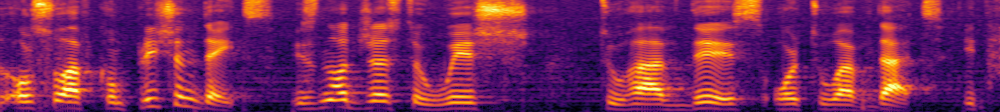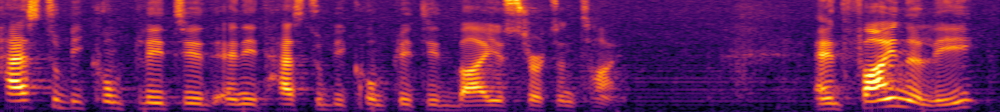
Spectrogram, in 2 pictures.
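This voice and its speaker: A man with a French accent, a native French speaker, giving a seminar presentation in an explanatory way and often repeating words as he searches for phrasing. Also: medium pitch. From France.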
